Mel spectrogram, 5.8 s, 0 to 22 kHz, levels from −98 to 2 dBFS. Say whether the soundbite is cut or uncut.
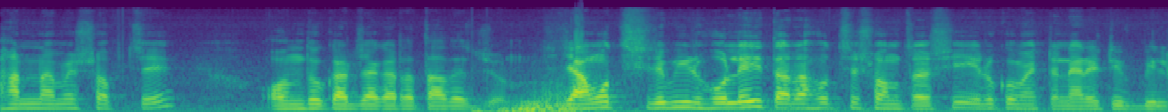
cut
